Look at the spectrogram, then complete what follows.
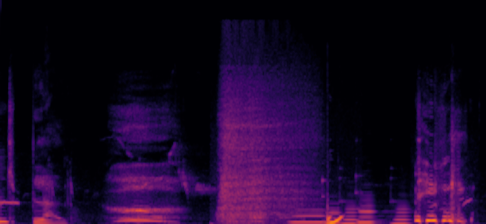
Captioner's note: takes big breath and blows; laughs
